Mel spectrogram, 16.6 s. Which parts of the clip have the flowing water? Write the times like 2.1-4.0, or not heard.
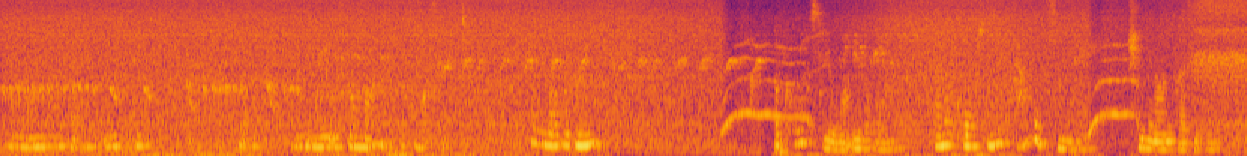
0.0-16.5.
